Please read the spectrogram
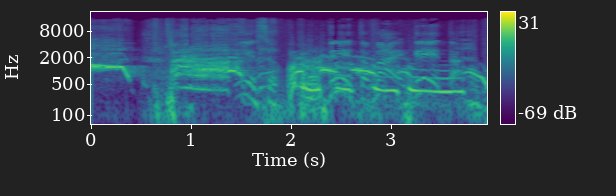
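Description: A person screams loudly in a series of high, wavering yelps and cries, rising and falling in pitch, continuous with only brief breaks.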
